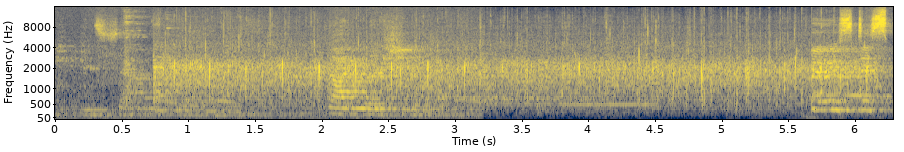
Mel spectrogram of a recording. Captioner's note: applause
